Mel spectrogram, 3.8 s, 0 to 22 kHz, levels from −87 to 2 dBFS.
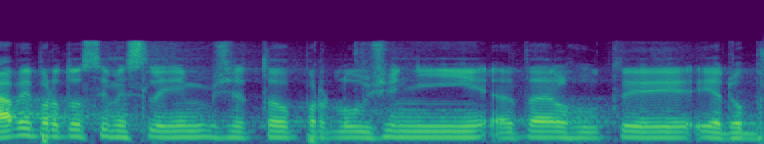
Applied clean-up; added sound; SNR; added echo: none; none; none; none.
